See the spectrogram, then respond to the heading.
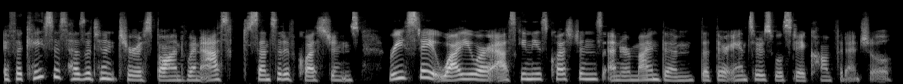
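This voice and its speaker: Bright-voiced calm professional woman. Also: medium pitch, normal speed, few pauses, no echo. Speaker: narrator and public health interviewer. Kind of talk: scripted training narration.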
